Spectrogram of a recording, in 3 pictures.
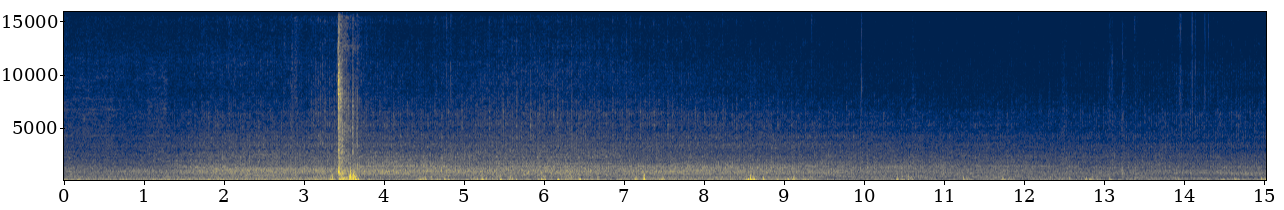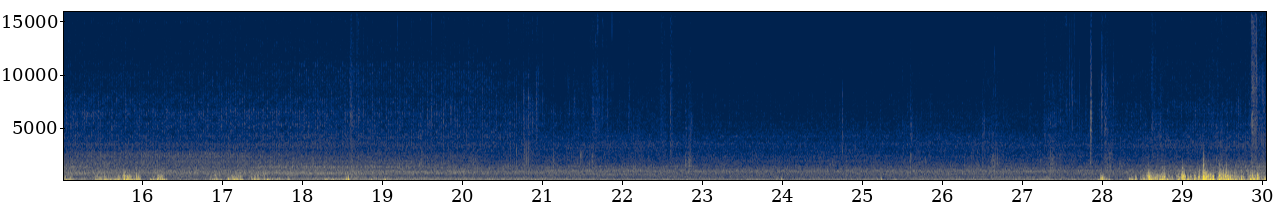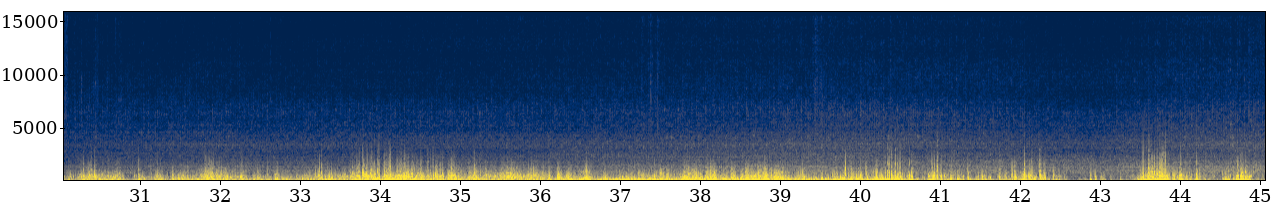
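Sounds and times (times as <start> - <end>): diesel engine idling: 0.0 - 45.0
knocks and clunks: 1.0 - 4.3.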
